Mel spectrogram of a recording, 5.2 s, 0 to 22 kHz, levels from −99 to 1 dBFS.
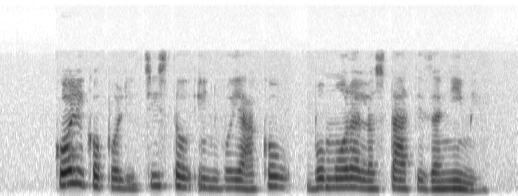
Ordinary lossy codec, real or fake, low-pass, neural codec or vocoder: none; real; 19.8 kHz; none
